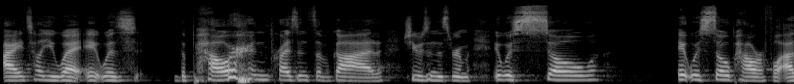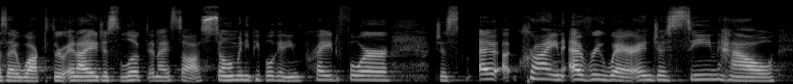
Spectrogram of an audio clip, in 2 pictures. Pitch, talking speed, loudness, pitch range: 195 Hz, 180 wpm, -25 LUFS, 180-210 Hz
